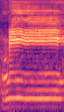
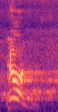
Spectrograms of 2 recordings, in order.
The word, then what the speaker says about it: Nun: Ada lagi Nun. Bagaimana bacanya? Kita dengar guru membaca, jangan kita baca Ni, tidak boleh. Atau Nu, tidak boleh.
